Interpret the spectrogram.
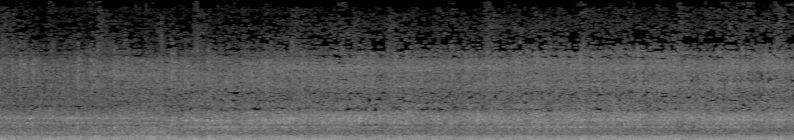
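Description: Freight train rolling past, its wagons making a steady noise on the rails.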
